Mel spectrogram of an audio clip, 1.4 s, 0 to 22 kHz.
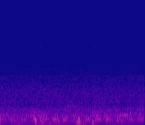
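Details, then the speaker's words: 1969 GE W25 three-speed box fan starting on low: low hum with a loose, uneven rattle about every half second and a slight shimmy at startup, a noise it has always made; owner suspects the blade set, replacement unobtainable. "So as you may have seen, it still has a little bit of a shimmy to it when it starts. It always has. That rattling noise you hear, it's always made."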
